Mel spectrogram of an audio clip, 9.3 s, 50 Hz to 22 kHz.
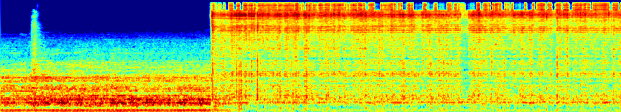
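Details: Vevor MIG 130 flux core welder raised to 55, flat bead with slower travel and slight weave: after a short quiet lead-in, a steady, even frying crackle without sputtering; much better, though possibly too hot for a gapped butt weld.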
